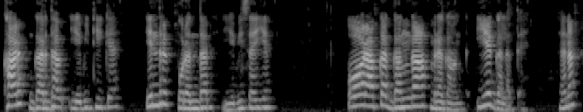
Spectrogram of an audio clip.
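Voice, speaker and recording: A woman's voice: mid-range voice, animated, takes it slowly, sharp tone. A woman teacher going through an exam paper question by question, explaining each answer step by step and asking rhetorical questions. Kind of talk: exam paper walkthrough lesson.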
